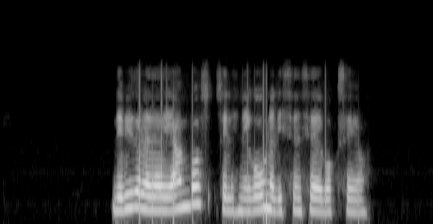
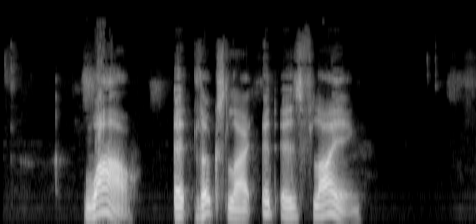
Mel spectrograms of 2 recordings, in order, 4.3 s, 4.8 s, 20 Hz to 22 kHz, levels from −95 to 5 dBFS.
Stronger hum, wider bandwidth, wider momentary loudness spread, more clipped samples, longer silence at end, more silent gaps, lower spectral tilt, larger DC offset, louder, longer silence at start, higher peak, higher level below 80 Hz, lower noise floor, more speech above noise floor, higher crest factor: second, none vs 60 Hz at -45 dBFS; second, 7.4 kHz vs 12.5 kHz; about the same, 12 LU vs 11 LU; neither; second, 0.65 s vs 1.2 s; neither; first, -7 dB/octave vs -5.5 dB/octave; neither; about the same, -19 LUFS vs -17 LUFS; first, 1.15 s vs 0.85 s; second, -4 dBFS vs 0 dBFS; about the same, -56 dBFS vs -60 dBFS; about the same, -86 dBFS vs -88 dBFS; second, 67 dB vs 71 dB; about the same, 16 dB vs 18 dB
